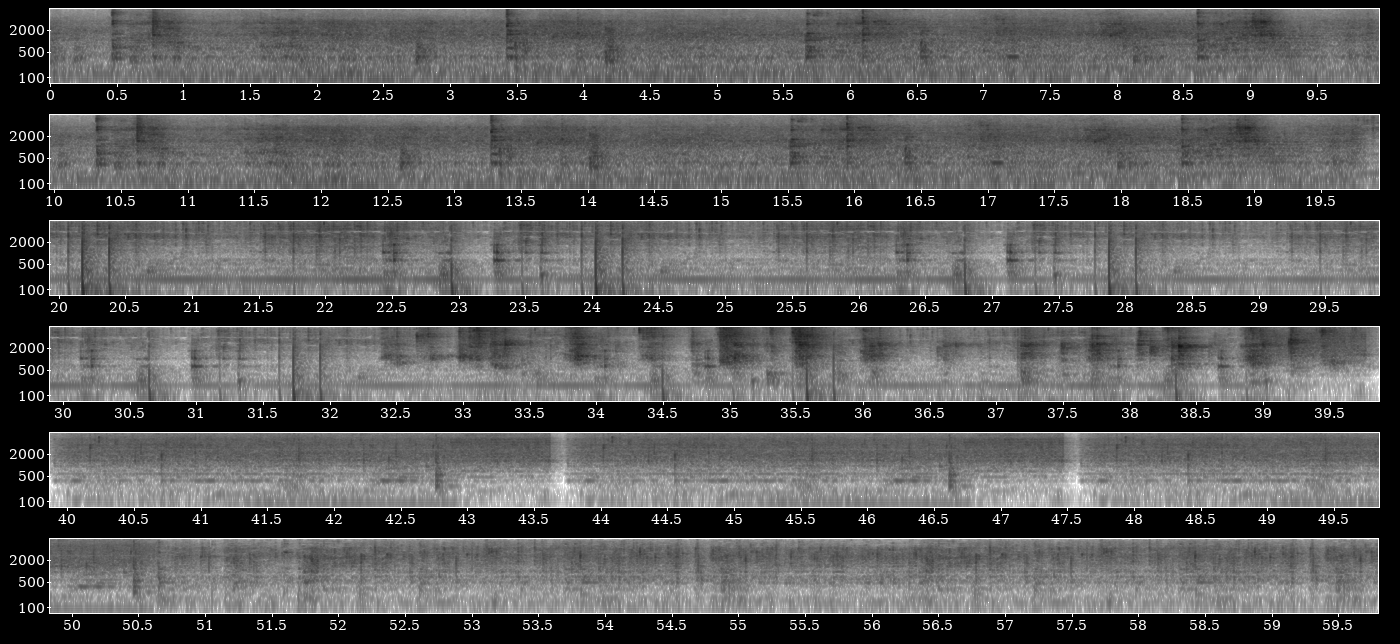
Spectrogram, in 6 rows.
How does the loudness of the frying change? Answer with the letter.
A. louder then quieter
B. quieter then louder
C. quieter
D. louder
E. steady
C.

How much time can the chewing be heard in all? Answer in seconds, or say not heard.
7 s.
